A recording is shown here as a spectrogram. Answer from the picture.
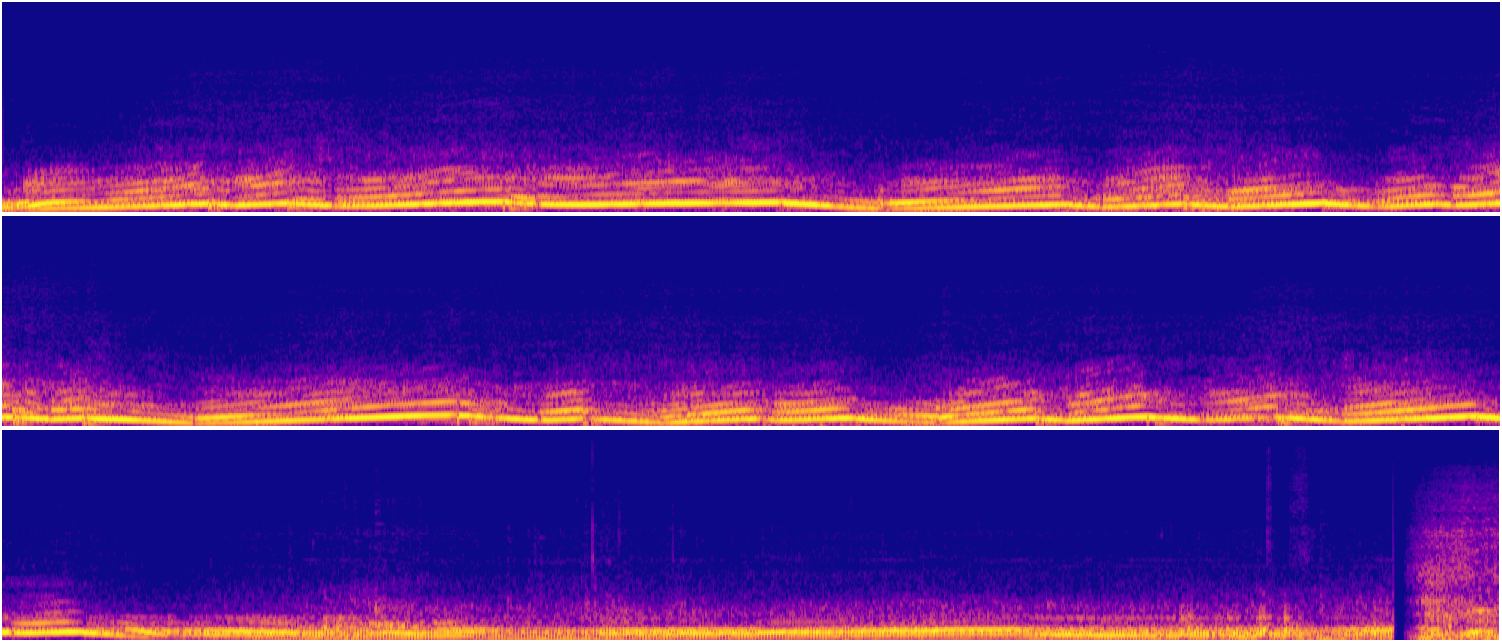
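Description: Car engine revving hard up and down over and over, about once every second and a half, as the car slides through drifts and donuts on wet pavement. About two-thirds of the way in, the revs settle into a steadier, lower running with smaller swings. The sound cuts out for an instant near the end.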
